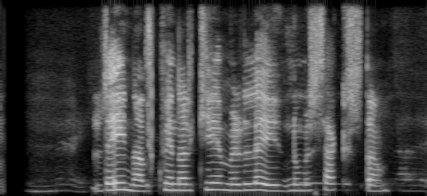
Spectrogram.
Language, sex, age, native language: Icelandic, female, 12, Icelandic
